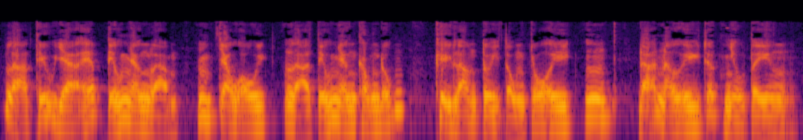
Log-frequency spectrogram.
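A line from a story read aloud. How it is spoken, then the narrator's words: Terrified stammering. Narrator (Vietnamese): Ô Kiệt hồn phi phát tán lắp bắp nói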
